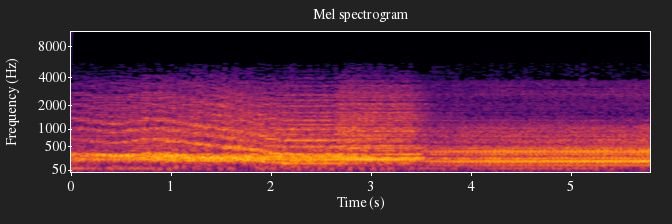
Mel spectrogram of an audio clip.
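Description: A British sports car's engine revs hard as it accelerates, its pitch climbing steadily before dropping at a gear change and then holding a strong, even drone. No talk is heard.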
